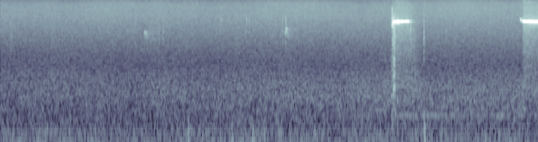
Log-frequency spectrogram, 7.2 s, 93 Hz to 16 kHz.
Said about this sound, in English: This is a brown creeper. It's now 1 o'clock, 2nd November, making a high whistle-like sound.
